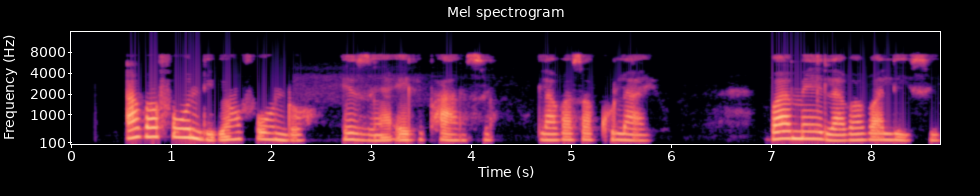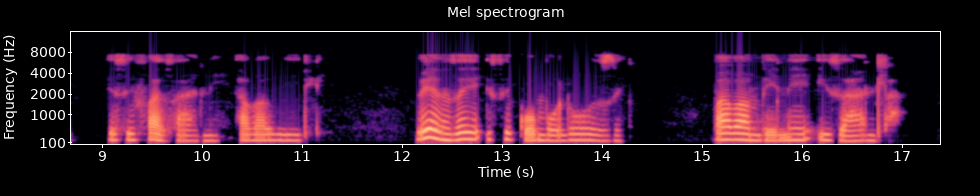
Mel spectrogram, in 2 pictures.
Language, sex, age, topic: North Ndebele, female, 25-35, education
